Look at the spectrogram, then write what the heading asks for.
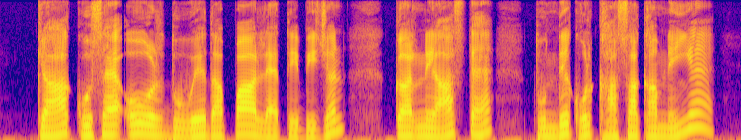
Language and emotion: Dogri, surprised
